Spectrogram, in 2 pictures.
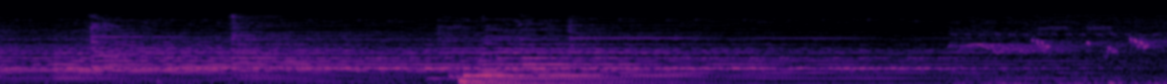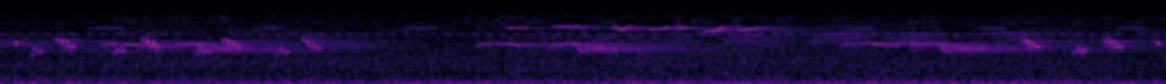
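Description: A sustained musical tone fades out, then birds sing in the reeds of Nansha Wetland in Guangzhou, China, heard from a boat on the waterway: repeated bright, high chirps and short trills at a steady, lively pace over a soft hiss, with no talking.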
